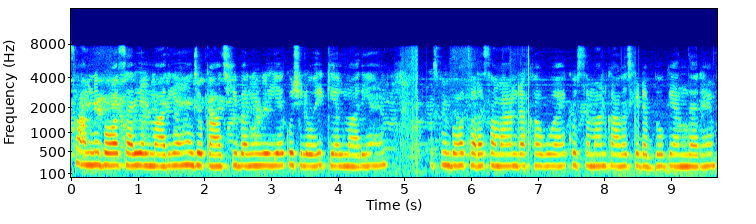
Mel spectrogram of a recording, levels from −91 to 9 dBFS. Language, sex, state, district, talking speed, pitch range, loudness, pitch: Hindi, female, Punjab, Pathankot, 190 wpm, 225-235 Hz, -17 LUFS, 230 Hz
